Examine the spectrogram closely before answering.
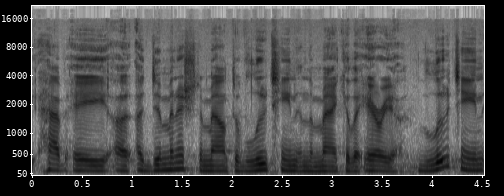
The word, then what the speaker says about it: lutein: And then this is the lutein. Correct. I'm pronouncing this right, okay.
